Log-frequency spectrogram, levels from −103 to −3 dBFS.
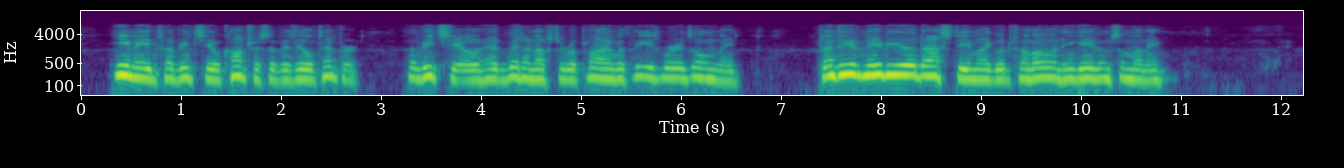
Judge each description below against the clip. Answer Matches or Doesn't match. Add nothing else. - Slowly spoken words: Doesn't match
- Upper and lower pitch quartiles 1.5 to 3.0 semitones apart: Matches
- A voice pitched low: Doesn't match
